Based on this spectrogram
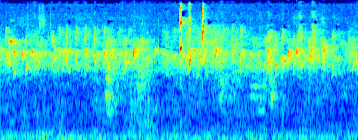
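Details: European goldfinch song played to stimulate a silent caged goldfinch to sing: dense, continuous high twittering with buzzy trills and sharp chirps, a few louder clicks near the middle.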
